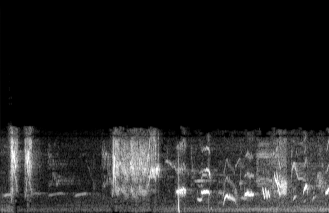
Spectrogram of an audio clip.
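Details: Kacer (Oriental magpie-robin) in fighter-style training: two sharp chirps and a thin whistle, then a loud buzzy burst followed by quick looping whistled notes and clipped chips.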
